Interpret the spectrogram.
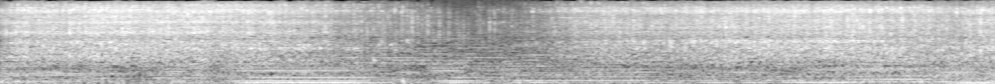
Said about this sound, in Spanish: Mientras tanto me despido con este sonidito del palo de lluvia.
